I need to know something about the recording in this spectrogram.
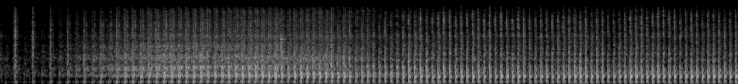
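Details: Racing four-wheeler single-cylinder engine, water drained from tank, galvanized-pipe exhaust, small fuel leak needing new O-ring: catches after a few cranks, settles into steady crisp beat around 200 a minute; normal running.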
